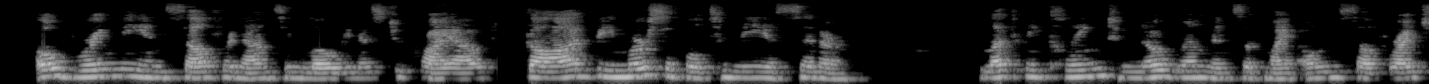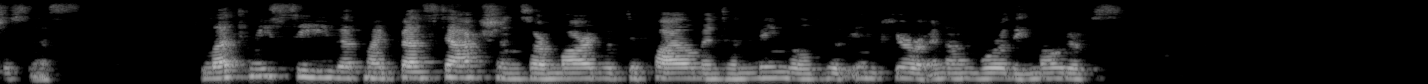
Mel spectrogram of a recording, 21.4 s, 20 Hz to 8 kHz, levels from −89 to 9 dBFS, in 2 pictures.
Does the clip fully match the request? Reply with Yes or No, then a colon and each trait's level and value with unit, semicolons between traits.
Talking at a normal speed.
No: slow, 130 wpm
